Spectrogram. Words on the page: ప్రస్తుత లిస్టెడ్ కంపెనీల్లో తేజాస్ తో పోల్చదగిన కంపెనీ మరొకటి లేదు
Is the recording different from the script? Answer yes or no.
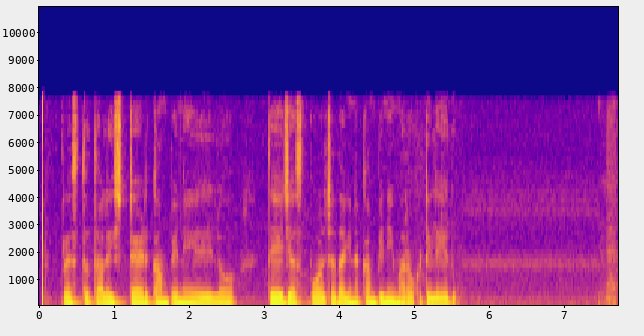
yes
